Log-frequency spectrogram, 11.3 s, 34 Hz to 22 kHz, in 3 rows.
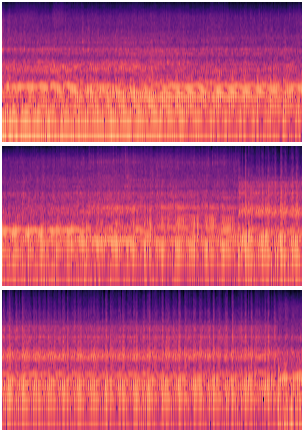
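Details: Roughly 50-year-old OMC 50 two-stroke outboard, run on ear muffs after 5+ years of storage, warm-up lever down, not pumping water: fast, steady, buzzy drone. Idling high; owner attributes it to jetting being off with the exhaust out of water.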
